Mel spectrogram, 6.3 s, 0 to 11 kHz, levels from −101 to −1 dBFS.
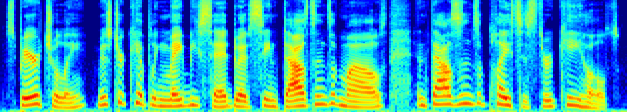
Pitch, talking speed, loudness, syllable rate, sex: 195 Hz, 170 wpm, -22 LUFS, 4.9 syllables/s, female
